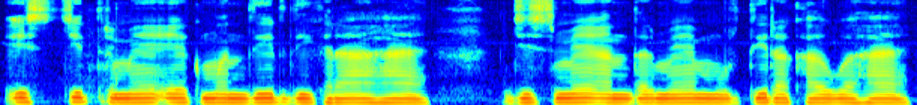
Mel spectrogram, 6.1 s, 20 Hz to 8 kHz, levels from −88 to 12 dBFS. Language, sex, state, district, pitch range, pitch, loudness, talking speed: Hindi, male, Jharkhand, Palamu, 110-115 Hz, 115 Hz, -14 LUFS, 145 wpm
